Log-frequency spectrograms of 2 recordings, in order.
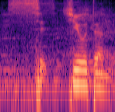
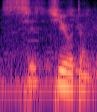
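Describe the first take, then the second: No difference in how they are said.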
